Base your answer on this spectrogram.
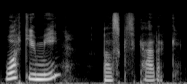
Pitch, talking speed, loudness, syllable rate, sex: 235 Hz, 160 wpm, -19 LUFS, 6.5 syllables/s, female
